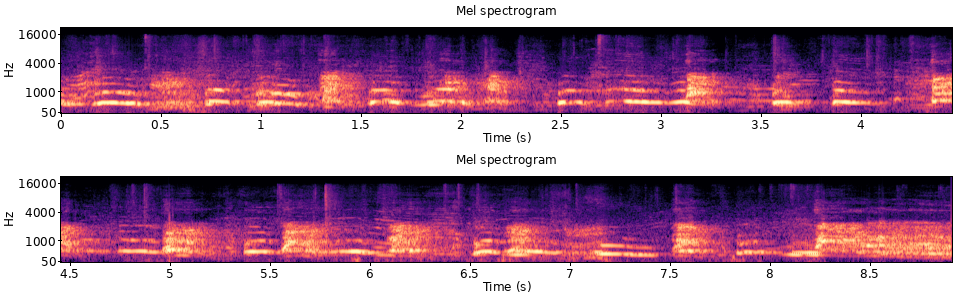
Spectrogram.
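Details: Irish Wolfhounds welcoming their owners home after three months away, "singing the blues": loud, wavering howls mixed with yelps and barks, several overlapping voices rising and falling in rapid bursts.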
